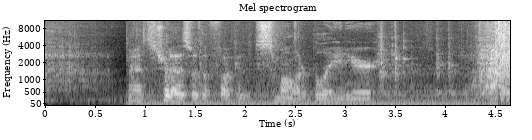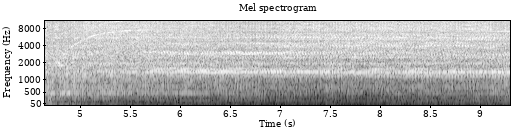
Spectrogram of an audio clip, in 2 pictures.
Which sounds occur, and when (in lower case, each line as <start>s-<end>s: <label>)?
0.0s-0.3s: drill
0.0s-4.2s: mechanisms
0.8s-3.3s: male speech
1.3s-1.5s: generic impact sounds
1.8s-2.6s: generic impact sounds
3.3s-4.2s: generic impact sounds
4.2s-9.3s: drill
